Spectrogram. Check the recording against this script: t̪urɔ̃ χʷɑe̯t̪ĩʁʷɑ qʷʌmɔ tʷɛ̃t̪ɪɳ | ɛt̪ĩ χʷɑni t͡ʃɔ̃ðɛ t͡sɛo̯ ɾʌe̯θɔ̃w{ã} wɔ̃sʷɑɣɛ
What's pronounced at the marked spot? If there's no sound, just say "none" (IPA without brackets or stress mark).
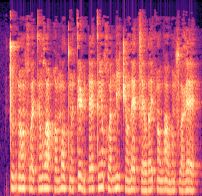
ɑ̃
